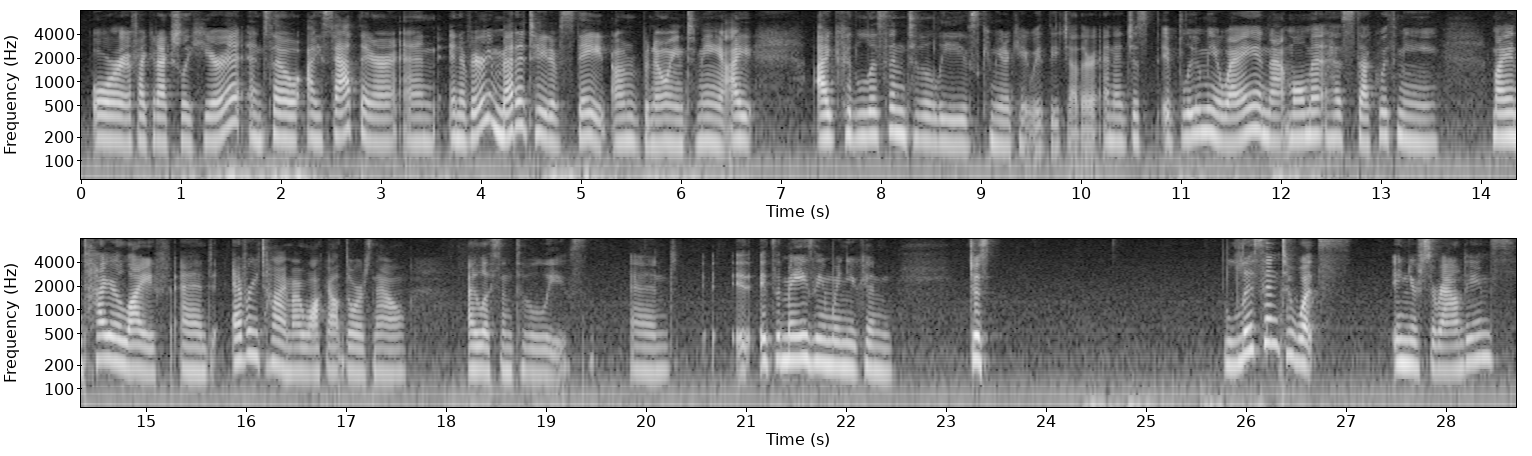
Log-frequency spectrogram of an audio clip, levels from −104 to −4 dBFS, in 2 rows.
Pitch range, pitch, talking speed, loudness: 160-200 Hz, 175 Hz, 155 wpm, -25 LUFS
